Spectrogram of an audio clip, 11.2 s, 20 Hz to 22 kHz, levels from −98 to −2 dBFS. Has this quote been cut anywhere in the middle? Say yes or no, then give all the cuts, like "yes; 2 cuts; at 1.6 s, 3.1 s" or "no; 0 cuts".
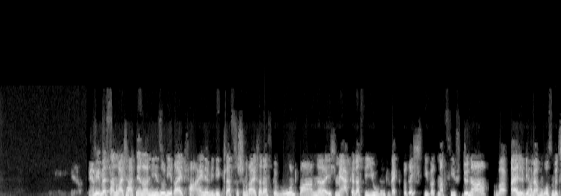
yes; 1 cut; at 9.8 s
